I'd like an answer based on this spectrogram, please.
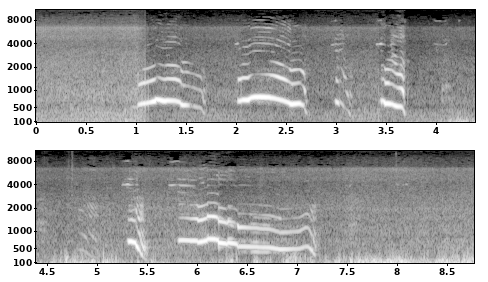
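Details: Alaskan Malamute at the beach, howling impatiently while made to sit still. About six short wavering howls over eight seconds. Some rise and then fall, and others break into yelps. Surf rumbles underneath.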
